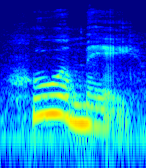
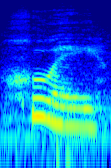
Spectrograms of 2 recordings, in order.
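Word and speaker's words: chuaigh: And similarly to the previous word nyahi, you'll only pronounce hua like hua before personal pronouns. So huame. But before regular nouns or personal names, you'll pronounce it hue, hue.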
